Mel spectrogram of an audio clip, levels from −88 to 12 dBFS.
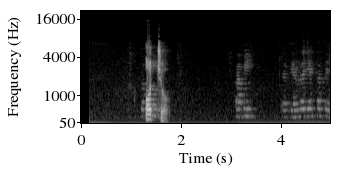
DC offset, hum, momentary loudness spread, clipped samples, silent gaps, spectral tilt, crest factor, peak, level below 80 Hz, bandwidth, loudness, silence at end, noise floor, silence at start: under 0.1%; 50 Hz at -65 dBFS; 29 LU; under 0.1%; none; -3.5 dB/octave; 24 dB; -2 dBFS; -62 dBFS; 7.8 kHz; -18 LUFS; 0.4 s; -66 dBFS; 1.3 s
